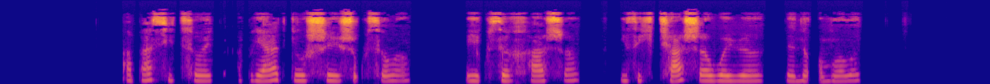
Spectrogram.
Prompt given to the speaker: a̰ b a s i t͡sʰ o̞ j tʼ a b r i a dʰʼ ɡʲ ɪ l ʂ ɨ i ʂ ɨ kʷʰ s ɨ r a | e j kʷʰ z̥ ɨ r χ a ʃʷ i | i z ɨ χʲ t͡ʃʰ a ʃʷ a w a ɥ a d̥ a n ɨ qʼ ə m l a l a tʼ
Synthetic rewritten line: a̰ b a s i t͡sʰ o̞ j tʼ a b r i a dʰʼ ɡʲ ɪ l ʂ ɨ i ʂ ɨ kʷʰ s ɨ l a | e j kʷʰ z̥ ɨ r χ a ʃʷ a | i z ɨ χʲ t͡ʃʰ a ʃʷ a w a ɥ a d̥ a n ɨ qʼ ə m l a l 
